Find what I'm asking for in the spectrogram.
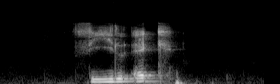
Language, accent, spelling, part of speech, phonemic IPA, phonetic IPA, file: German, Austria, Vieleck, noun, /ˈfiːlˌɛk/, [ˈfiːlˌʔɛkʰ], De-at-Vieleck.ogg
- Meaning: polygon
